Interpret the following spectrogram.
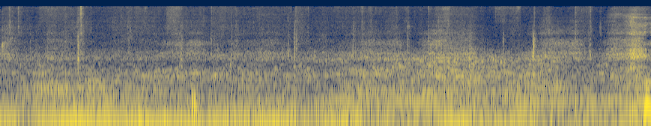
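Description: Outdoor ambience of people on granite steps: faint voices around, a low steady hum, and a few light footsteps on the stone.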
